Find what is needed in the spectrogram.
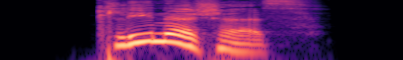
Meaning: strong/mixed nominative/accusative neuter singular of klinisch
- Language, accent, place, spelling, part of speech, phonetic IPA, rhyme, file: German, Germany, Berlin, klinisches, adjective, [ˈkliːnɪʃəs], -iːnɪʃəs, De-klinisches.ogg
